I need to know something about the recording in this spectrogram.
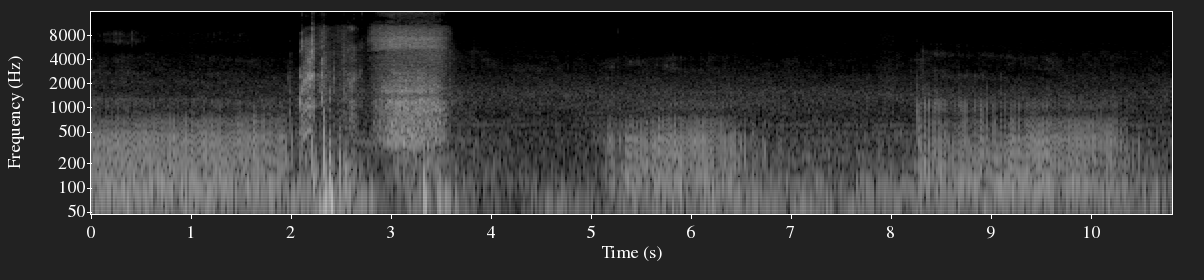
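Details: Angry cat: a harsh, broad hissing rush lasting over a second, then two stretches of low, rumbling growl separated by quiet pauses.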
